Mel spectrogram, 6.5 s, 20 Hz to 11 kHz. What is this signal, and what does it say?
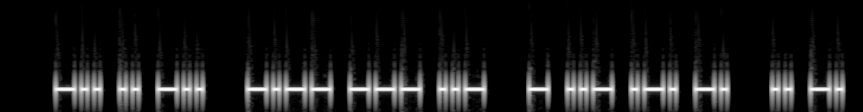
Morse code, heard as a keyed tone, about 25 wpm, 700 Hz. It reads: DID YOU TURN IN
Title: Sentences from Top 1000 Words - Review Part 2 - 25wpm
